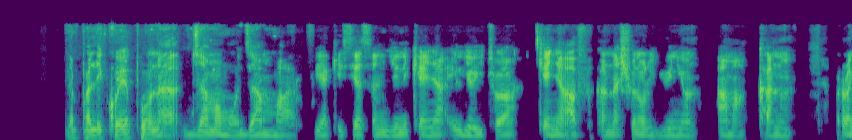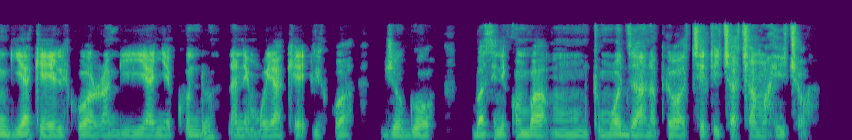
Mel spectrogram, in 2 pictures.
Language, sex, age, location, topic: Swahili, male, 25-35, Nakuru, government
